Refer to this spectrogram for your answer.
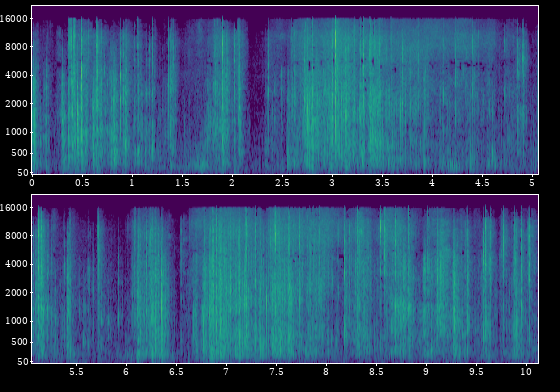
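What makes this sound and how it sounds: Long nails turn and smooth the crumpled, crinkled pages of an open glossy paper magazine. Quiet, dense, bright crinkling and rustling comes in bursts, with brief near-silent gaps around the two- and six-second marks. There is no low-end weight and no ring after each crackle.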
